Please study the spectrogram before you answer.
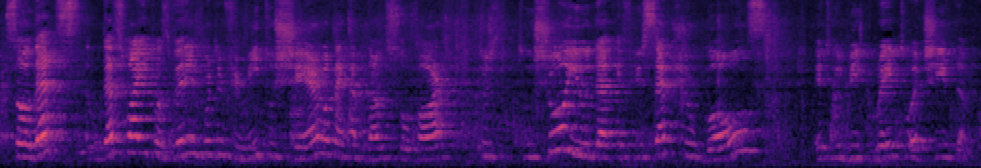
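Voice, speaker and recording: A woman's voice: high voice, normal speed, background noise. A woman from Egypt leading a live goal-setting workshop at a conference, chatty and laughing, asking the audience questions. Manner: lively, laughing, quizzes the audience. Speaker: workshop speaker. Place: conference room. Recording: echoey room, recorded from far.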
